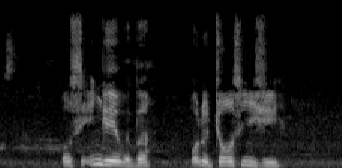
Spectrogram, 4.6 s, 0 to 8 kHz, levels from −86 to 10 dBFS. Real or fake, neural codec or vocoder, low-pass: real; none; 7.2 kHz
